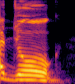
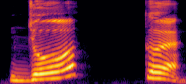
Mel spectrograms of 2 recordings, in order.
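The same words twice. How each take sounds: First: Said in the usual way. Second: जो drawn out and rising, pause, then क; जो ... क with a long gap; syllable by syllable. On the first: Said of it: "मिलके बन जाएगा". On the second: Shown as a demonstration. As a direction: sound out जो and क separately. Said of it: "एक अक्षर का उच्चारण करके".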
